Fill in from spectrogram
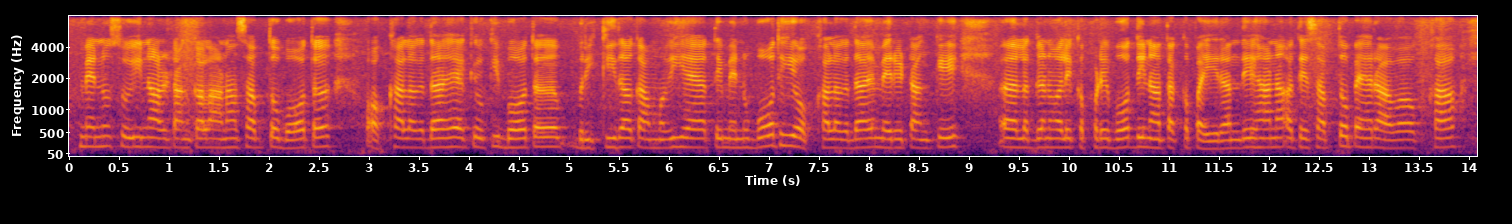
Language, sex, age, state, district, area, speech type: Punjabi, female, 30-45, Punjab, Muktsar, urban, spontaneous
